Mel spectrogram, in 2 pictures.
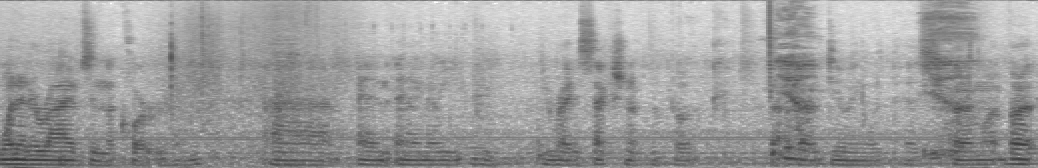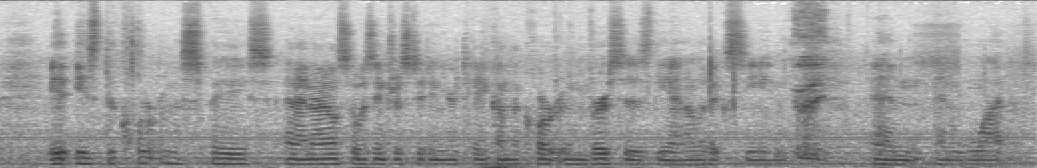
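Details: Adult male speaker; normal speech.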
